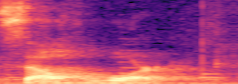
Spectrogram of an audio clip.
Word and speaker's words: Southwark: So that how would again you say is, this? oh, we kind of squash it all together. Southwark. Southwark. Southwark. Southwark. Yeah. So you just totally disregard any W. No, we just squash everything together.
